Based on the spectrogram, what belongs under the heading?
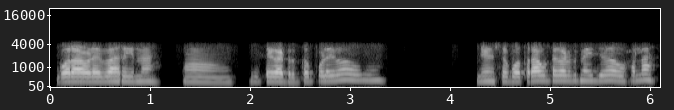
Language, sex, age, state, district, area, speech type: Odia, female, 45-60, Odisha, Angul, rural, conversation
